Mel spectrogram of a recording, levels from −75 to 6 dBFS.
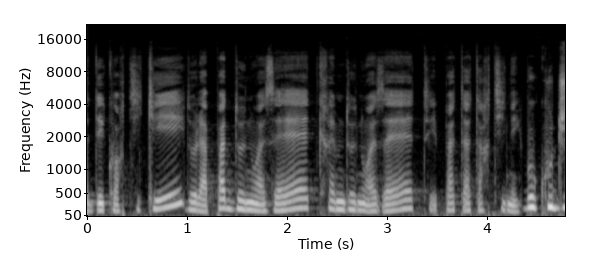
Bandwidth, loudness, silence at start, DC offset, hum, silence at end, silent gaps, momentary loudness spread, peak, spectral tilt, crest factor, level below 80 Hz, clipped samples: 14.5 kHz; -18 LUFS; 0 s; under 0.1%; none; 0 s; none; 8 LU; 0 dBFS; -6 dB/octave; 16 dB; -44 dBFS; under 0.1%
